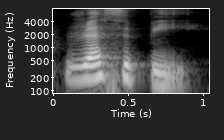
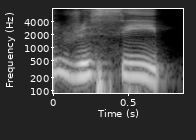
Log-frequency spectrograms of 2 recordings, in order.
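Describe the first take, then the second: First: The word is said with three syllables. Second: The word is said with two syllables. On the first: The speaker calls it right. "There are three syllables" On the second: The speaker calls it wrong. "Sometimes learners of the English language say receipt"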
